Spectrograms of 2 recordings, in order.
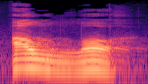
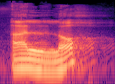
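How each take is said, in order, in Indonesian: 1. Bunyi L itu tebal dan berat. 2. Bunyi L itu tipis dan ringan. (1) "Ini cara membaca lam yang uh, tebal" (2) "Ini salah"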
